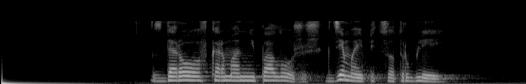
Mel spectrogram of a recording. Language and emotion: Russian, angry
